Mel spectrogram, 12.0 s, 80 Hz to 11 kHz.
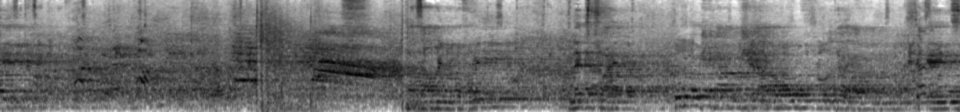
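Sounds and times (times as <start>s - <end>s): chatter in sports hall: 0.0s - 12.0s.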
